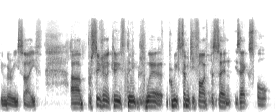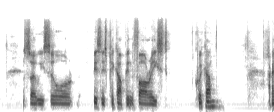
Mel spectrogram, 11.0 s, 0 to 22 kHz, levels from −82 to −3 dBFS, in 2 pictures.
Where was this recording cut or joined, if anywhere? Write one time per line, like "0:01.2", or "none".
0:06.0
